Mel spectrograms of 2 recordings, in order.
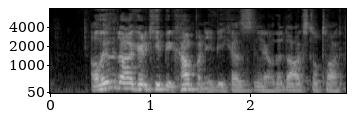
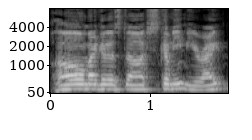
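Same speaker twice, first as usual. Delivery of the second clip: loud, panicky outburst; startled, raised voice; acted alarm; 4 semitones higher, 9 dB louder than usual. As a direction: blurt it out in mock panic. Hunter learns wife will eat him.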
